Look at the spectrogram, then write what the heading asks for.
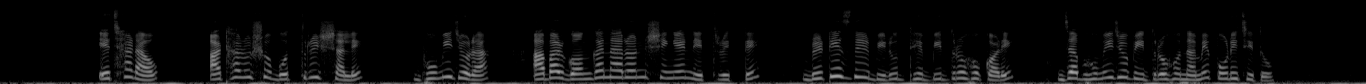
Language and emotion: Bengali, neutral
